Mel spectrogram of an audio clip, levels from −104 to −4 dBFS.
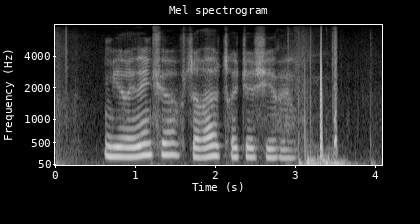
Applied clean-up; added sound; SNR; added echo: none; none; none; none.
